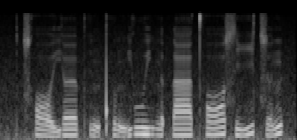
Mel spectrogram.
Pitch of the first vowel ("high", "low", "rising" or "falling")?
low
